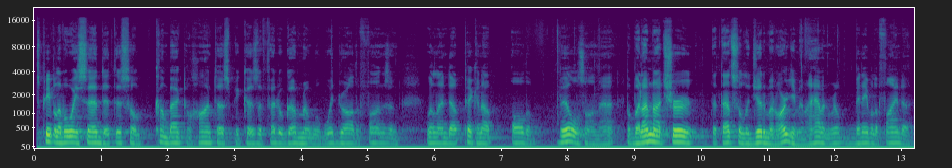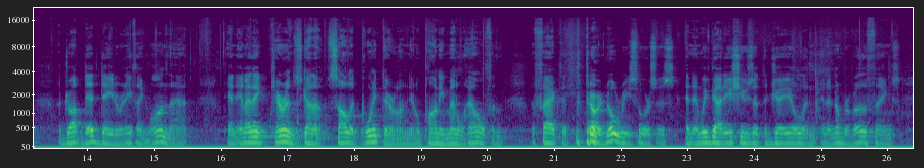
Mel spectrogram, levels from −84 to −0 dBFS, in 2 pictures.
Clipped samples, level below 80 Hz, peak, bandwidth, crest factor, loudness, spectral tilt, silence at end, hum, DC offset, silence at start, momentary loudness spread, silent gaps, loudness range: under 0.1%; -58 dBFS; -6 dBFS; 17 kHz; 22 dB; -28 LUFS; -6 dB/octave; 0.25 s; none; 3%; 0 s; 14 LU; none; 7 LU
